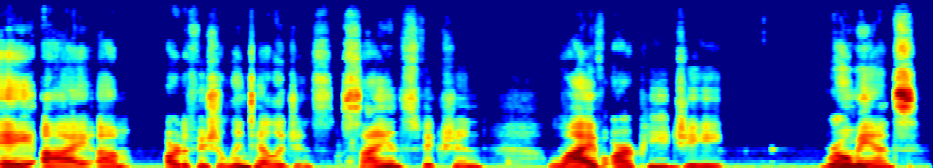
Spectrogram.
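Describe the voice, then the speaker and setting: A woman speaks as an author in a casual podcast chat. She tells things reflectively and haltingly, searching for the next phrase as she goes, with a mid-pitched voice. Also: a bit bright, smooth. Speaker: author and writing teacher.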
